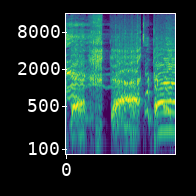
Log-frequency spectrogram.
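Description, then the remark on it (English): A voice imitates a baby's breathing, which briefly stops, likened to a man with sleep apnea: three loud, strained snorting, grunting breaths separated by brief silent pauses, rough and throaty like choking snores. “They're literally like a guy with sleep apnea, like...”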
